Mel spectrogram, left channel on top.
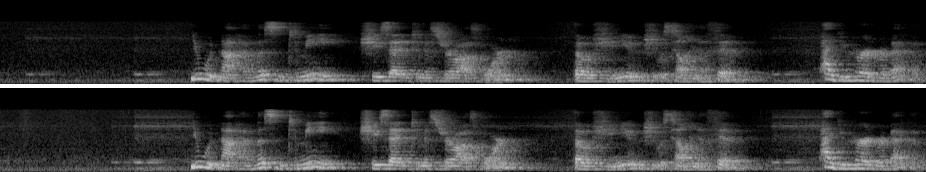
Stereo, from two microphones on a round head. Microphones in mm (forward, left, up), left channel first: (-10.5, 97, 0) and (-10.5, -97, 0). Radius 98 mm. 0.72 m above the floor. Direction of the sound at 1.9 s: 10° right (ahead or behind).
